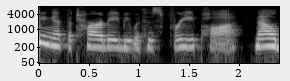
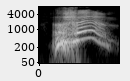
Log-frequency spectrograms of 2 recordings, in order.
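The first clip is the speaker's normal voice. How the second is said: a pointed, raised throat-clear; loud ahem; 7 semitones higher, 4 dB louder than usual. A narrator's reading. Brer Rabbit at a silent tar baby, loud ahem. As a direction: clear the throat loudly to be noticed. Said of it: "said Brer Rabbit loudly".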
